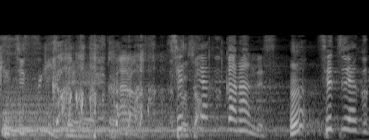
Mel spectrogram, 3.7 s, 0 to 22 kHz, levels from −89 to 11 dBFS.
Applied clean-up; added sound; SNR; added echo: none; none; none; none.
